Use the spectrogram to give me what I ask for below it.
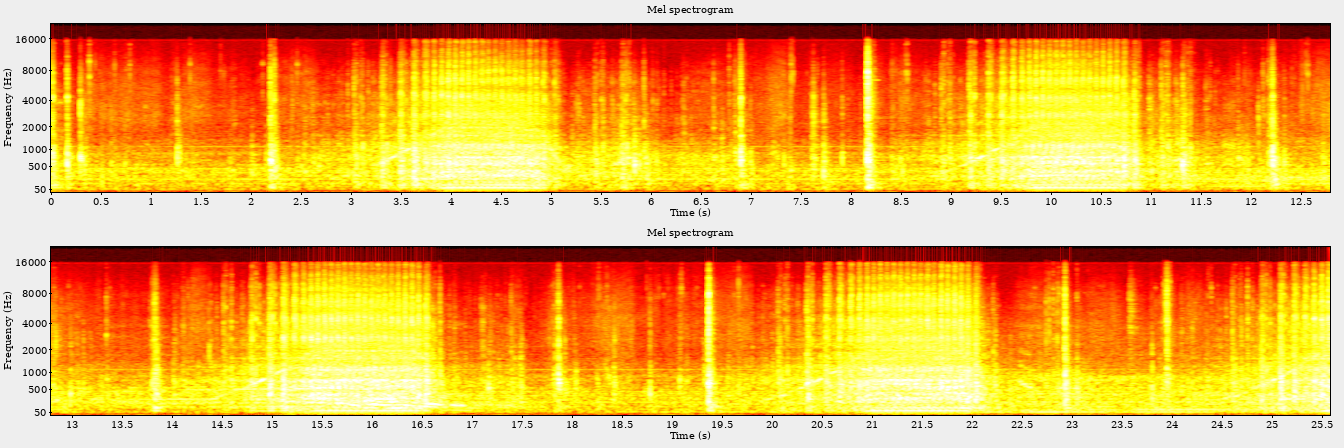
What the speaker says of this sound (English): take it back to your machine and just quilt it like you do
